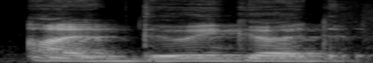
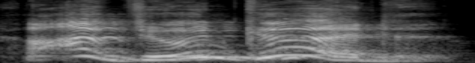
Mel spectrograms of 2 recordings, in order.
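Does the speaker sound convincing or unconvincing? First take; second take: unconvincing; convincing. First: It sounds flat and unconvincing. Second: It sounds upbeat and convincing. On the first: The speaker calls it wrong. "That doesn't sound convincing" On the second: The speaker calls it right. "There we go. Much better"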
